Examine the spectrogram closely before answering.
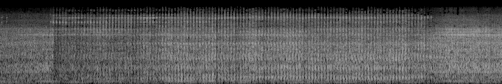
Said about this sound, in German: Der Steinbildhauer hat einen Schlaghammer in den Fingern. Eine Art Bohrmaschine mit einem Meissel dran.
